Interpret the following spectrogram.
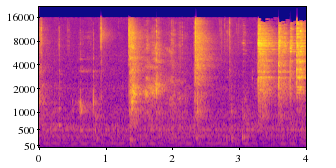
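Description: Three short metallic clatters and scrapes of kitchenware being handled, about a second apart, the last one the longest and loudest.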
